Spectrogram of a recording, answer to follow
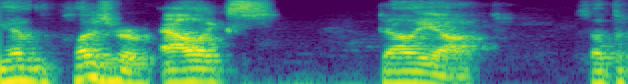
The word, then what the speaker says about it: Dalyac: friends and we have the pleasure of alex daliot is that the correct pronunciation alex it is hello so much for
